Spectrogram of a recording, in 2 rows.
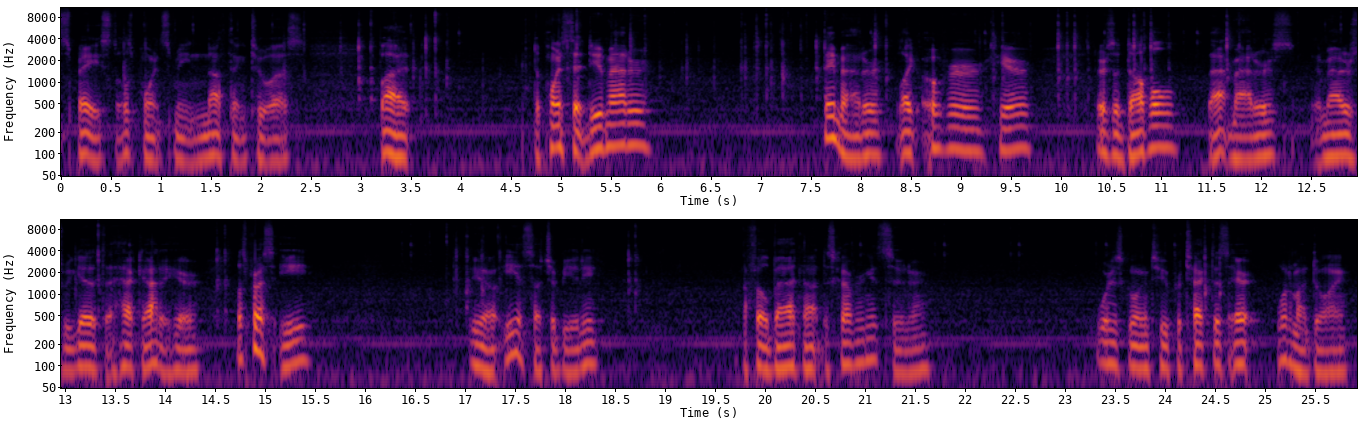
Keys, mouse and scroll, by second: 0.0 shift+scroll up 1, 0.3 middle click, 0.7 shift+middle click, 1.2 middle click, 2.3 shift+middle click, 2.3 shift+middle click, 2.6 scroll down 1, 3.0 2, 3.4 middle click, 3.7 ctrl+r, 3.9 ctrl+click, 4.7 right click, 5.1 1, 5.7 ctrl+z, 6.1 scroll up 1, 6.9 ctrl+x, 7.3 shift+middle click, 7.5 scroll up 1, 8.0 click, 8.1 g, 8.5 right click, 8.5 right click, 8.8-9.2 scroll down 1, 9.2 click, 9.3-11.6 typing, 9.6 right click, 9.6 right click, 10.3 click, 11.3 click, 11.9 right click, 12.3-12.7 scroll down 1, 12.7 middle click, 12.9 scroll up 1, 13.2 ctrl+r, 13.5 ctrl+click, 13.6 ctrl+click, 14.5 e, 16.4 click, 16.7 middle click, 16.9 alt+a, 17.2 shift+middle click, 17.5 middle click, 17.7-18.6 scroll up 2, 18.6 k, 19.8 click, 24.4 KP_Enter.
